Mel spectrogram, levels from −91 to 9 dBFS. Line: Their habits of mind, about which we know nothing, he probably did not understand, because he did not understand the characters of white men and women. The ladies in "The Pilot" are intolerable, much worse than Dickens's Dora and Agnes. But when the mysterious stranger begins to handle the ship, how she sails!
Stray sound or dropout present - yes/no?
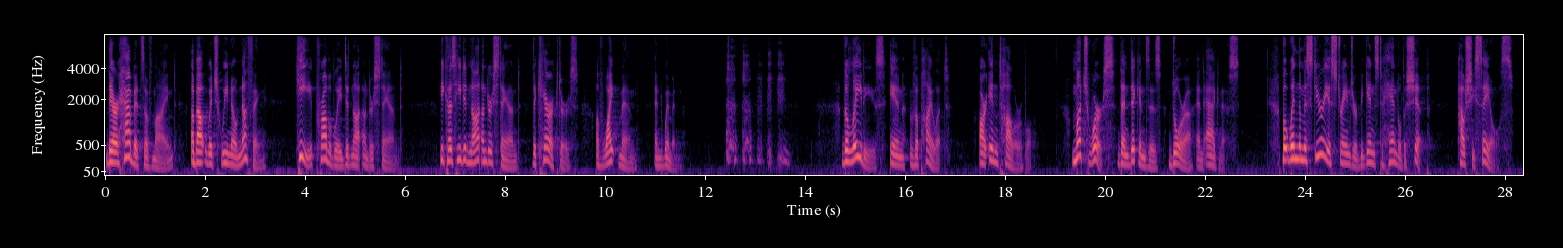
yes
